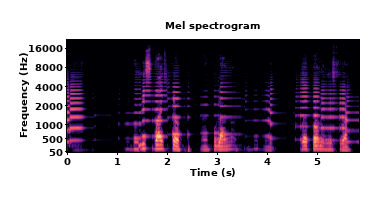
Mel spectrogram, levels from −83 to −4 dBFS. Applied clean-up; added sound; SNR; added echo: neural mask model RNNoise.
